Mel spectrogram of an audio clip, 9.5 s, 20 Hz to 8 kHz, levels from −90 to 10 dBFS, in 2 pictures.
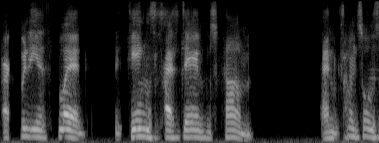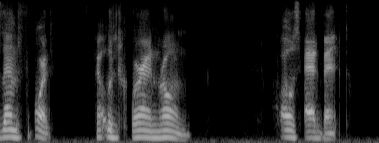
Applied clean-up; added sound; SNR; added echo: neural diffusion model UNIVERSE++.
